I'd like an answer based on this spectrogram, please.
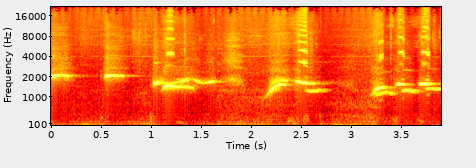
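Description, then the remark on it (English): Someone whistles the march theme from the film Bridge over River Kwai alone: two short clipped notes, then longer sliding phrases with bright, steady pitch and a brisk, bouncy rhythm, at moderate loudness with no talking. “Wasn't that an insurance company commercial theme? Or an oil company theme?”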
